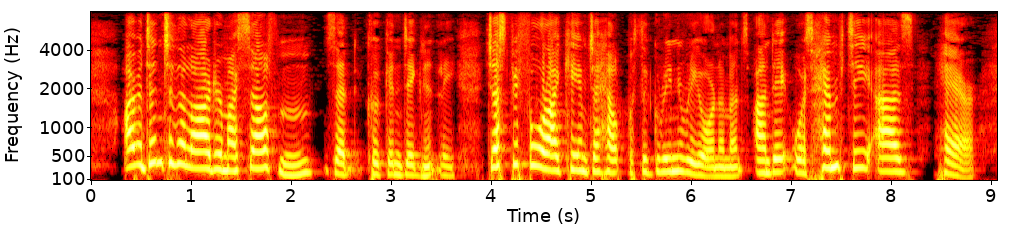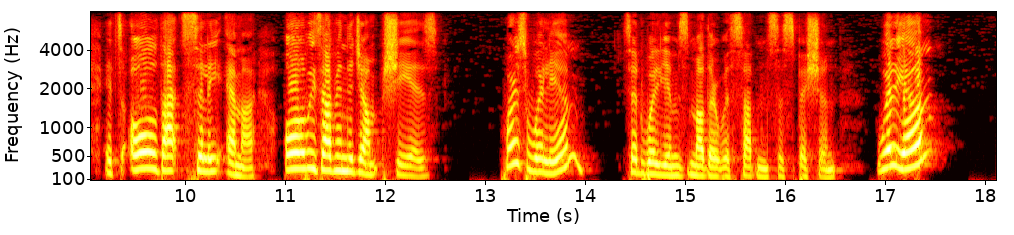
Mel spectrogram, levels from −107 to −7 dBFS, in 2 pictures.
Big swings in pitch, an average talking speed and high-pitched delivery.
Yes: wide, 7.7 semitones; average, 160 wpm; high, 230 Hz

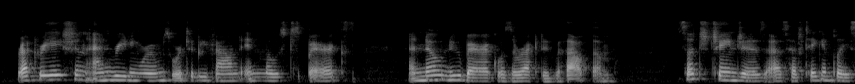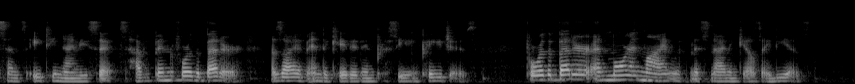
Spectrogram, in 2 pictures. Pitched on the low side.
No: medium, 165 Hz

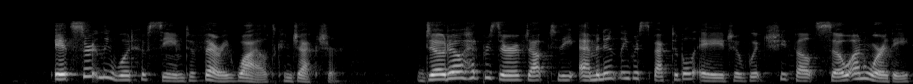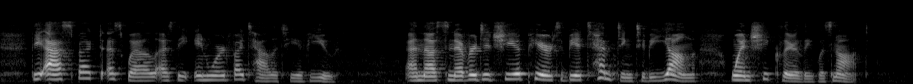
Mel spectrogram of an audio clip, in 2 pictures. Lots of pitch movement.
Yes: wide, 8.3 semitones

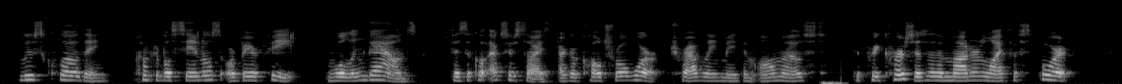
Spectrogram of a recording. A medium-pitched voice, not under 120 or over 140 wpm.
Yes: medium, 180 Hz; slow, 135 wpm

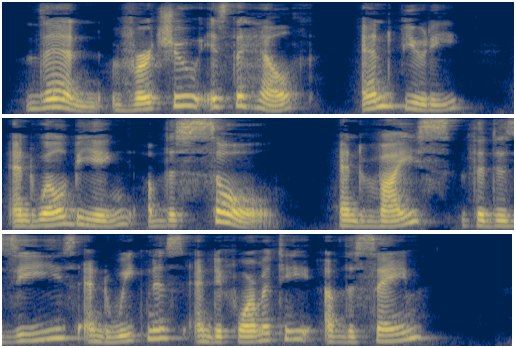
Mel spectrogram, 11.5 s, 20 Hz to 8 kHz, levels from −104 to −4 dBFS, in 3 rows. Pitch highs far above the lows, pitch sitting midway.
Yes: wide, 7.7 semitones; medium, 160 Hz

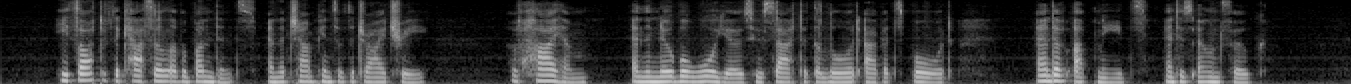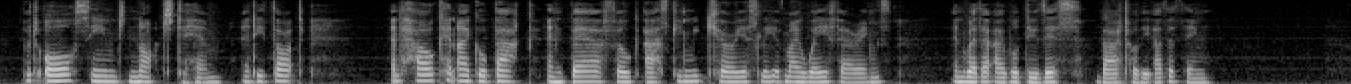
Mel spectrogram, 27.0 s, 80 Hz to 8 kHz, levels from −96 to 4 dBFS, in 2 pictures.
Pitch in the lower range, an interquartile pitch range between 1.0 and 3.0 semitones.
No: medium, 170 Hz; narrow, 2.4 semitones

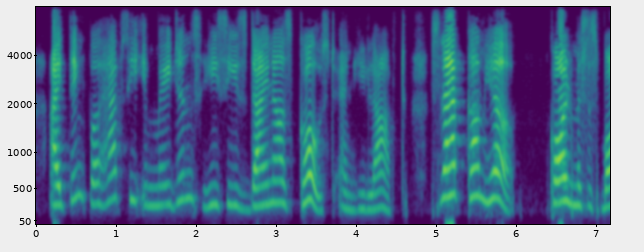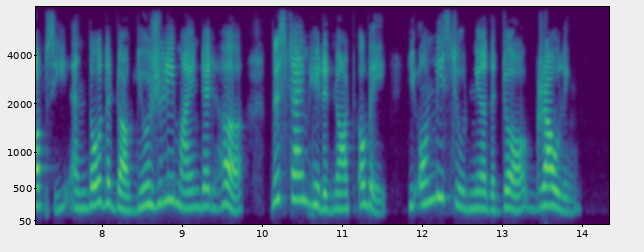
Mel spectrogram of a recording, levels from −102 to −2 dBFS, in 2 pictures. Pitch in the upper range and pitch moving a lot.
Yes: very high, 260 Hz; wide, 5.7 semitones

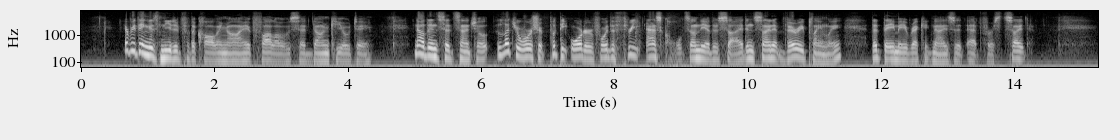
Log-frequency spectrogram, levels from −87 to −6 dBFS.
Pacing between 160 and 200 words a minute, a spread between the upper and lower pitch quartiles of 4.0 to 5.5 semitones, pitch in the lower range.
Yes: average, 170 wpm; average, 5.2 semitones; low, 130 Hz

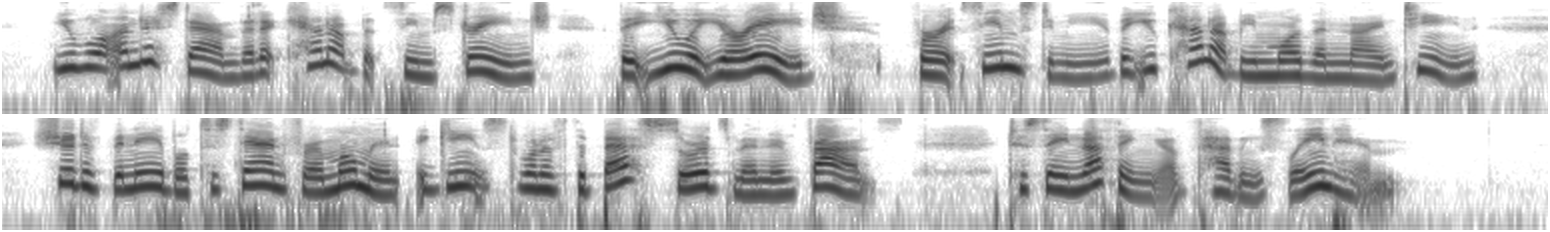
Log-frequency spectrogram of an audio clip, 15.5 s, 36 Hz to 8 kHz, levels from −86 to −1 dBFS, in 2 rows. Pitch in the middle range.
No: very high, 260 Hz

